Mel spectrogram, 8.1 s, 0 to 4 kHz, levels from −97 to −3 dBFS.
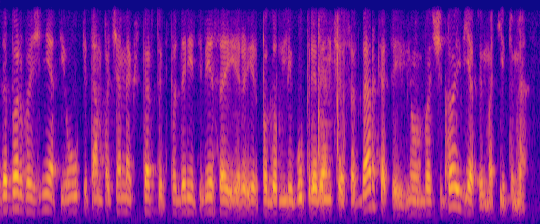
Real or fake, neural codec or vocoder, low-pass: fake; vocoder, 44.1 kHz, 80 mel bands, Vocos; 3.6 kHz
